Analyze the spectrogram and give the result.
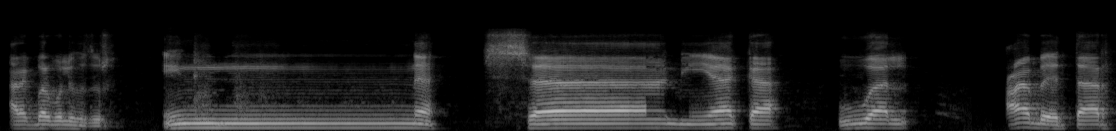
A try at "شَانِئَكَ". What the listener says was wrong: শানি আকা হামজাটা একটু পাতলা হবে, একটু পাতলা হবে, একটু সুন্দর হবে।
